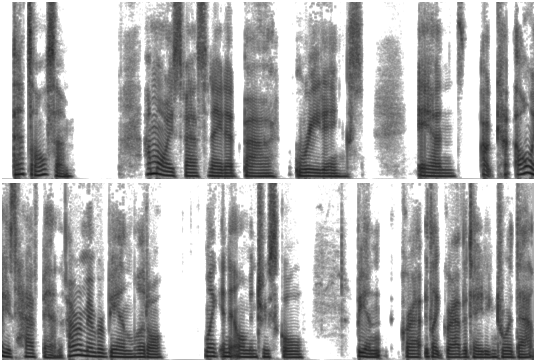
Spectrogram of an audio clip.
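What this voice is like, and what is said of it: Southern American accent. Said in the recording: “I'm from the South, as you can probably tell from my accent”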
